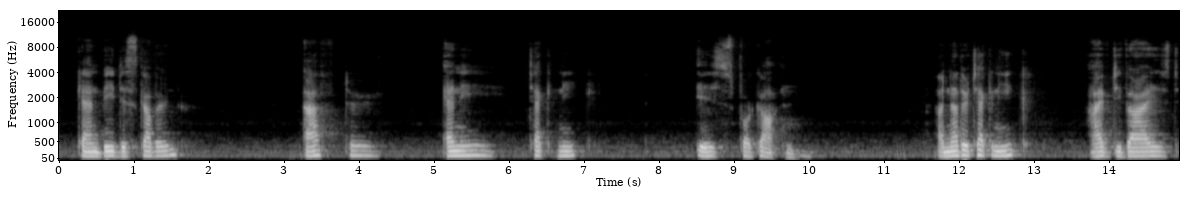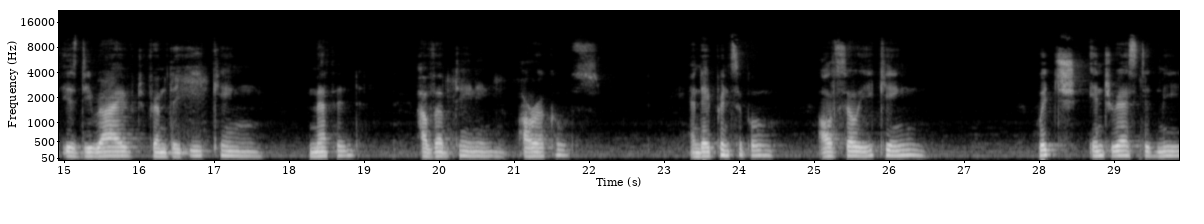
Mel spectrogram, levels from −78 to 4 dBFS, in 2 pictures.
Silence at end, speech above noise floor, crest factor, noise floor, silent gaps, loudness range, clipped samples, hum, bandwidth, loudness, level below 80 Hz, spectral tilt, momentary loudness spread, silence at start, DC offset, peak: 0 s; 30 dB; 16 dB; -45 dBFS; none; 6 LU; under 0.1%; none; 11 kHz; -17 LUFS; -58 dBFS; -7 dB/octave; 14 LU; 0.25 s; under 0.1%; -2 dBFS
